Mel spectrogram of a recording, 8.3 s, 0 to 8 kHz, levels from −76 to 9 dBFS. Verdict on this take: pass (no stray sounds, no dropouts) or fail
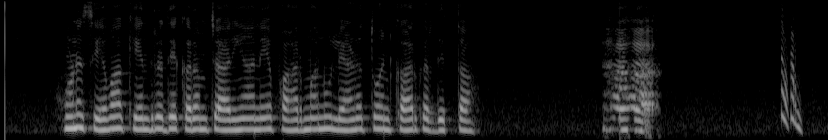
fail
